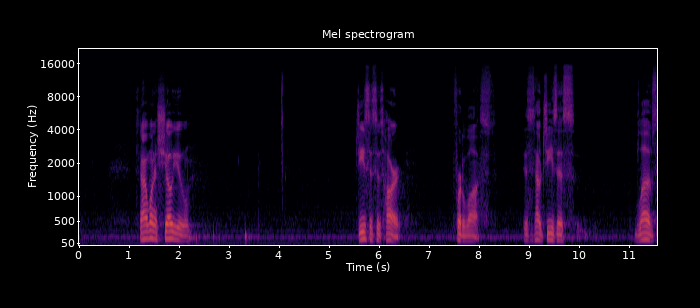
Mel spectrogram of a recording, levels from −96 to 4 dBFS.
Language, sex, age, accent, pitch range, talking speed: English, male, 40-59, American, 115-175 Hz, 90 wpm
